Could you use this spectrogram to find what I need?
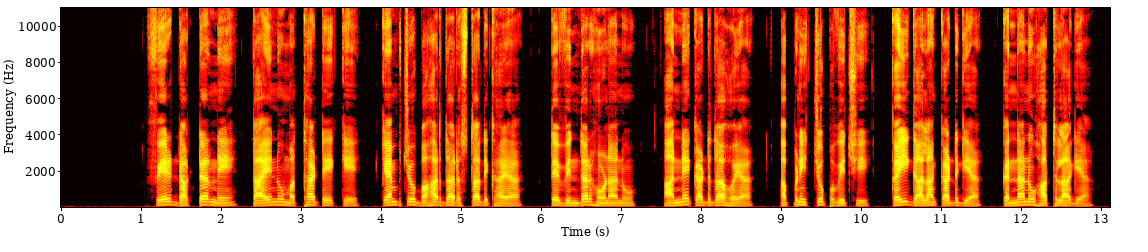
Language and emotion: Punjabi, neutral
